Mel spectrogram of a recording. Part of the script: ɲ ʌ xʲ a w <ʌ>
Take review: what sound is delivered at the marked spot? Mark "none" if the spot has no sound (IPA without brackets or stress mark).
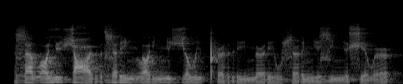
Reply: ə˞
